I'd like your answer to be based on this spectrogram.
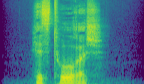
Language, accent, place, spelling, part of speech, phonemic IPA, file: German, Germany, Berlin, historisch, adjective / adverb, /hɪsˈtoːʁɪʃ/, De-historisch.ogg
- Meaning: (adjective) historical, historic; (adverb) historically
